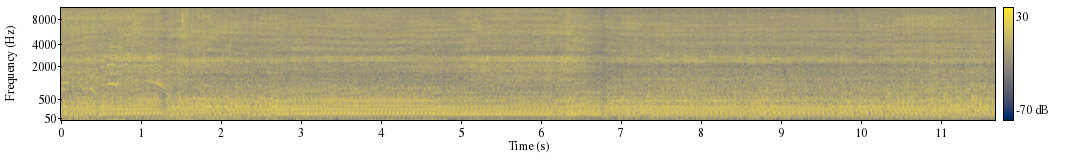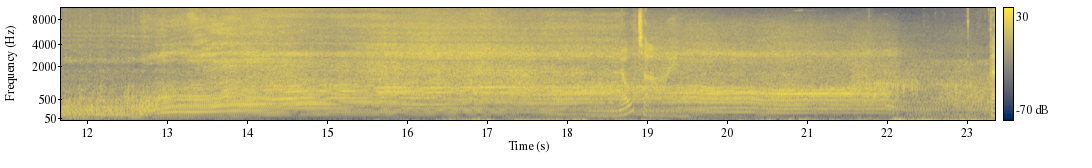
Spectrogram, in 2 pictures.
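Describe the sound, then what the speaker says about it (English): A big-wheel G-body car making a drag racing pass at a test-and-tune session at ShowTime Dragstrip. A loud engine drone swells into a rising roar midway, with a commentator talking over it. "That's a nice pass there for the big wheel G-body"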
